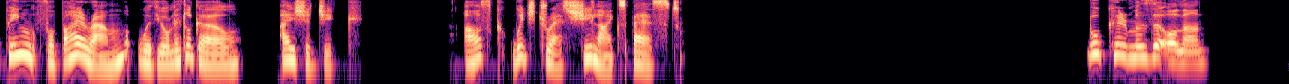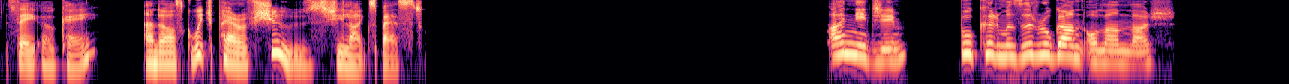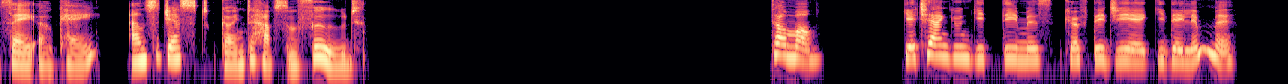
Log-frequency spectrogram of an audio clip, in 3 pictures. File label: Speaking, Turkish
